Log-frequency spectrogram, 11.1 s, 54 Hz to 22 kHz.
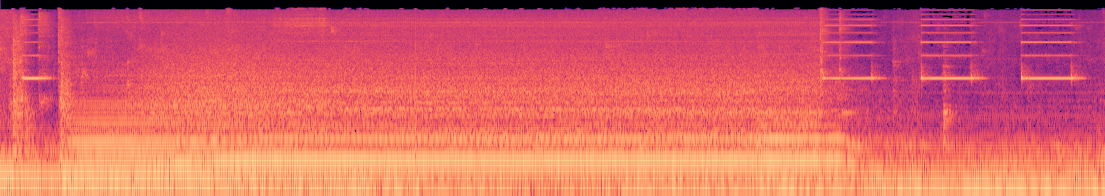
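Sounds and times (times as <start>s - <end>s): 
microwave oven humming: 0.1s - 11.0s
loud high microwave oven beeps: 8.2s - 10.9s.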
